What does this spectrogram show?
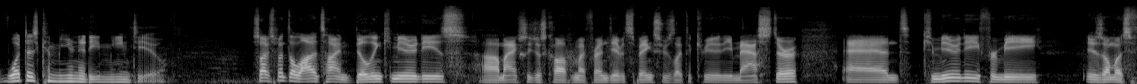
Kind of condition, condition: setting, busy venue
